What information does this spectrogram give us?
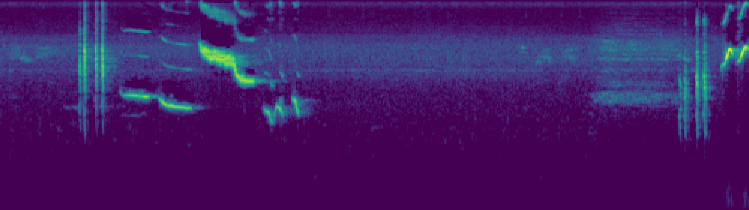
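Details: A brown-chested jungle flycatcher's morning fighting call, aimed at provoking other birds: rattling clicks, long bright whistles sliding down, a quiet stretch, then a buzzy note and further rattles with whistles.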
